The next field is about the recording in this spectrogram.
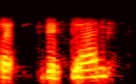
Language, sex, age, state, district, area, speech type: Nepali, female, 18-30, West Bengal, Kalimpong, rural, conversation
